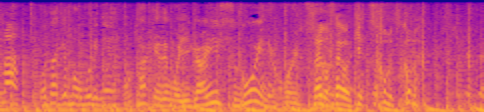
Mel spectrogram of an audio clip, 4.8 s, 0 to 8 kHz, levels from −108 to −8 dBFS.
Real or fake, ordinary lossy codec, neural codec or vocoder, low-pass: real; none; none; 7.2 kHz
